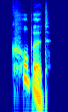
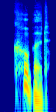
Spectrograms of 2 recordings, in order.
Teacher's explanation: To say it correctly, just don't pronounce the P.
